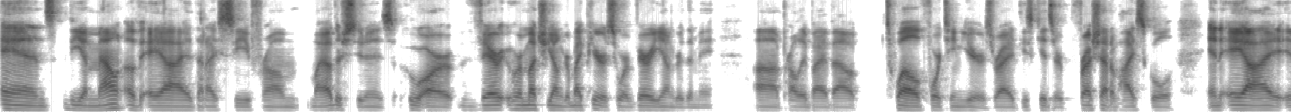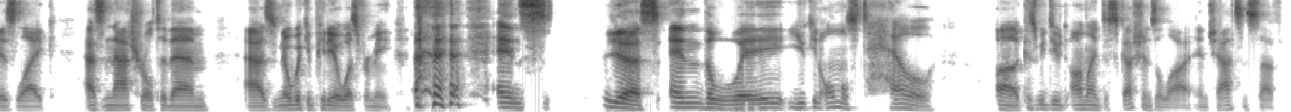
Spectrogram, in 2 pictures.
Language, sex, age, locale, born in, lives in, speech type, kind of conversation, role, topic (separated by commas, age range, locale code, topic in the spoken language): English, male, 30-34, en-US, United States, United States, conversation, podcast, guest, How is technology changing the way we learn and teach?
